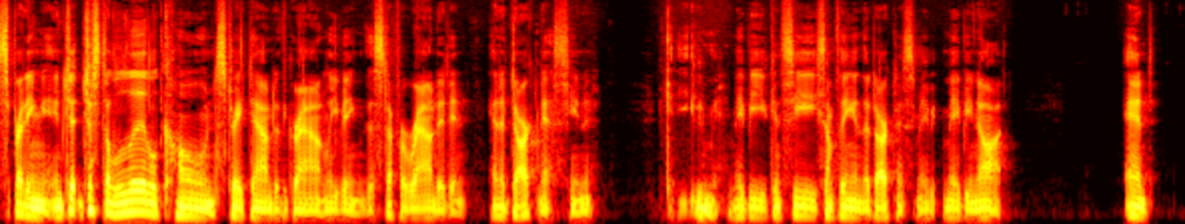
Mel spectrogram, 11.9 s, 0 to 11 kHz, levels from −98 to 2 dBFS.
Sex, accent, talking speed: male, American, 170 wpm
